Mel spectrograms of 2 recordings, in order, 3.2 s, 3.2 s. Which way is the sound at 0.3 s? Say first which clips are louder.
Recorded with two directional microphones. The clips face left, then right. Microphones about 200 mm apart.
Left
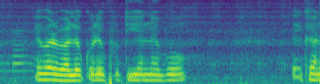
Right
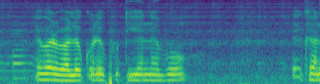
Left 3 dB; 25° left (ahead or behind).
